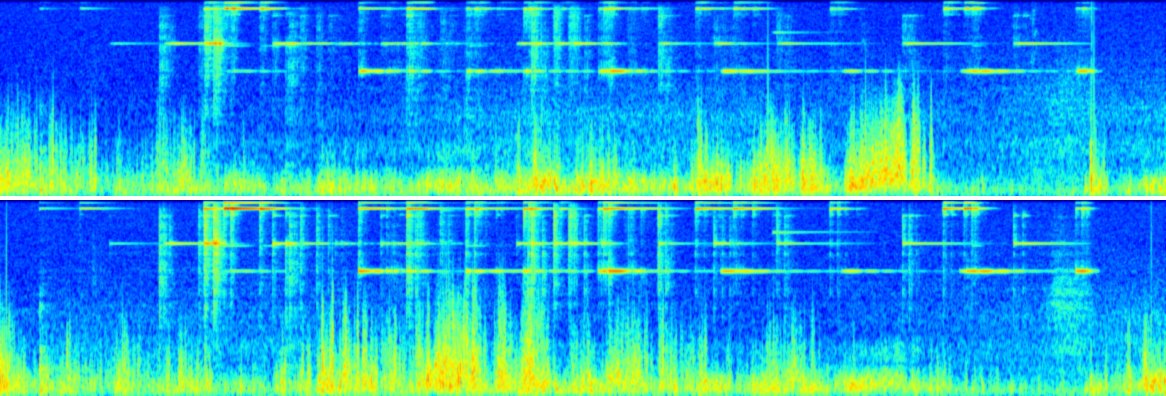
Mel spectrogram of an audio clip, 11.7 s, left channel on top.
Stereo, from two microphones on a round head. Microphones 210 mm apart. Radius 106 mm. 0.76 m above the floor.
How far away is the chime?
About 3.5 m.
